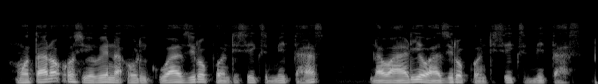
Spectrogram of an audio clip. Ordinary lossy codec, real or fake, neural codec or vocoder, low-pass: none; real; none; 7.2 kHz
